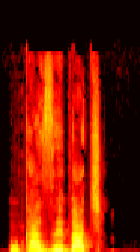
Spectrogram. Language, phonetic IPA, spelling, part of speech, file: Polish, [ˌukaˈzɨvat͡ɕ], ukazywać, verb, Pl-ukazywać.ogg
